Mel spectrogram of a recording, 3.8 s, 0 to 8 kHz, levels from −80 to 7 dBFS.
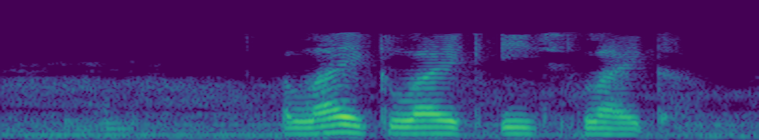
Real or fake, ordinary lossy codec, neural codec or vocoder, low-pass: real; AAC, 16 kbps; none; 7.2 kHz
